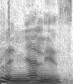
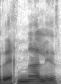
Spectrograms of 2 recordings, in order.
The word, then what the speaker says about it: regnales: Los números reñales, que pueden ser regnales, porque se escribe con GN, no con ñ, curiosamente, que no es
